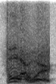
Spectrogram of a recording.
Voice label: forward, radio, male

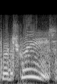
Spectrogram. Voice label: retreat, radio, female

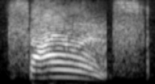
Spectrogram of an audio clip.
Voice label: "silence", radio, female

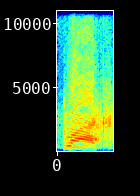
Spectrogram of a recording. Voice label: "black", radio, female

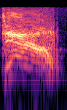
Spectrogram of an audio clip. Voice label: down, radio, male

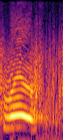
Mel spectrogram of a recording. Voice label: "roof", radio female

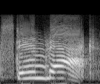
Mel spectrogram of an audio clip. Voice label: standback, radio, female

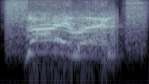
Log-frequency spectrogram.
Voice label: silence, radio, male

